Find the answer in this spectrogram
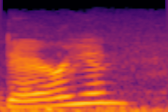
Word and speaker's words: Darian: It's spelled Darian, but the people around here say Darian.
